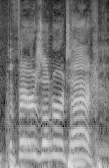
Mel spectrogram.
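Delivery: high, loud mock panic; mock alarm. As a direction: cry out that the fair's under attack. Mock alarm at game scene.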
